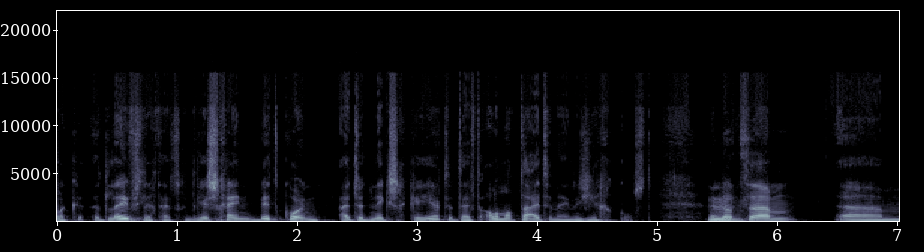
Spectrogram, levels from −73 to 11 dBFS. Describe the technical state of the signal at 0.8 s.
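At 0.8 s the speech signal is intact, with no fault present and the Opus voice compression working as intended.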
